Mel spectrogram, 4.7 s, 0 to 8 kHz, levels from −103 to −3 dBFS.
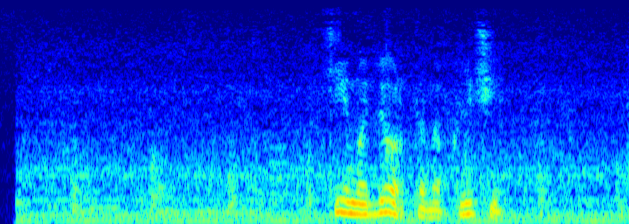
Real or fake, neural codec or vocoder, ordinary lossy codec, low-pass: real; none; AAC, 32 kbps; 7.2 kHz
